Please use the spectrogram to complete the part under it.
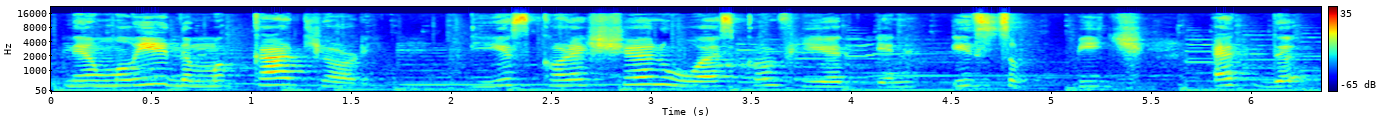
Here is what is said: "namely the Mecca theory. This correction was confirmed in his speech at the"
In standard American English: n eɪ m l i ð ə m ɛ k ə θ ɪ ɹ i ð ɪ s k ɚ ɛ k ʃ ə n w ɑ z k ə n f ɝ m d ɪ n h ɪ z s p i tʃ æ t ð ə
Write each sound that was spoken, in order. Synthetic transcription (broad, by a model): n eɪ m l i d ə m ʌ k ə t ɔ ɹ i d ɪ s k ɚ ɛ k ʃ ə n w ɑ s k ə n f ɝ d ɪ n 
